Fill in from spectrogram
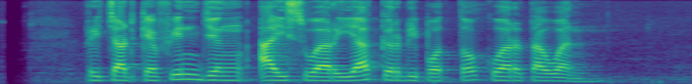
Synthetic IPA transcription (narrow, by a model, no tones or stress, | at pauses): rit͡ʃard̚kɛfind͡ʒɨŋʔaisuaɾiakɨrdipɔt̪ɔkuwart̪awan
